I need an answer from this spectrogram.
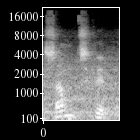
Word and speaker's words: संस्कृत: संस्कृत स आधा म स ये उच्चारण होना चाहिए।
